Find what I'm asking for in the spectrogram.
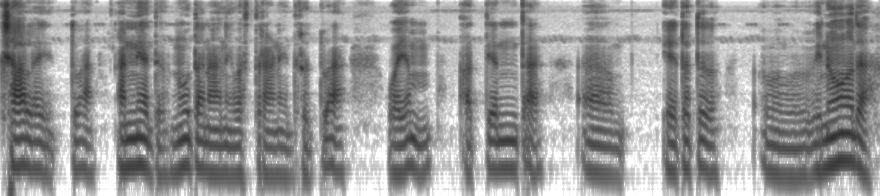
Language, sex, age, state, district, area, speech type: Sanskrit, male, 45-60, Karnataka, Shimoga, rural, spontaneous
